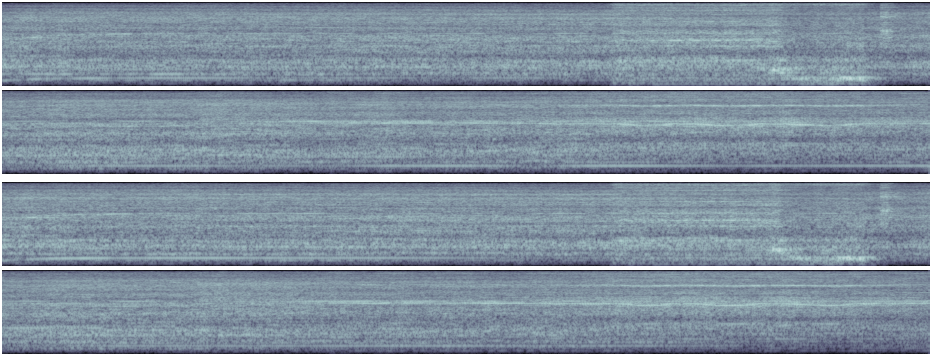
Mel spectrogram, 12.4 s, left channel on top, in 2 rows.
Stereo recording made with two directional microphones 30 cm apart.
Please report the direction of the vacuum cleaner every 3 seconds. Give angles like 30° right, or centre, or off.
30° right, 10° right, 10° left, 30° left.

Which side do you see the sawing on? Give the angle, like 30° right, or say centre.
centre.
